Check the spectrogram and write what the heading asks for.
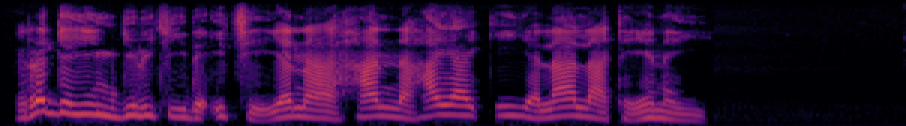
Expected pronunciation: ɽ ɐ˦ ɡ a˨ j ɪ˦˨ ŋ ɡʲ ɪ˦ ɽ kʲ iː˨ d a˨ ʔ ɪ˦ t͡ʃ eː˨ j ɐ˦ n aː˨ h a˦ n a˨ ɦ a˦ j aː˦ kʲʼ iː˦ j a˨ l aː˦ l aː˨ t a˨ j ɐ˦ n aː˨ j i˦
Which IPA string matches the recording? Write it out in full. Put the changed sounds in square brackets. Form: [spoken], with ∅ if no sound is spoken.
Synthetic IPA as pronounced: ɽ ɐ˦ ɡ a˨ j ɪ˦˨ ŋ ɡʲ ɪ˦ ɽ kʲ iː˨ d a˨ ʔ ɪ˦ t͡ʃ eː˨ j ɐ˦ n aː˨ h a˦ n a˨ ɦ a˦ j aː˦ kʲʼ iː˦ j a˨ l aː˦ l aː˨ t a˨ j ɐ˦ n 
